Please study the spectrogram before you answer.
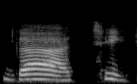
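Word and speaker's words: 같이: 27 APR pinggul gajih cara bacanya adalah Gachi pakai Ci bukan enggak iya sing gua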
